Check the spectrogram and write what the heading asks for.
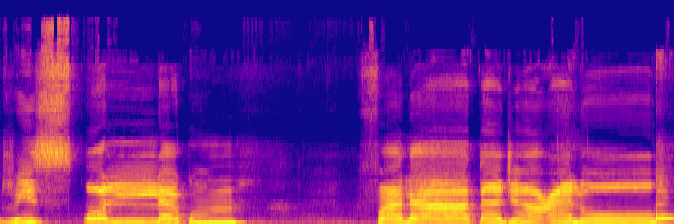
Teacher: تج جیم پر قلقلہ ہے، تھوڑا سا ہلا کر پڑھنا ہے، اور لو کو ہم نے تھوڑا سا کھینچنا ہے کیونکہ وہ مدہ ہے۔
